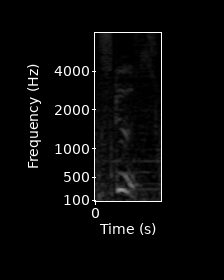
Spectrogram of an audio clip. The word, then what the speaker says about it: Skewiz: This one is from Denise Skewiz, pronounced Skoos.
